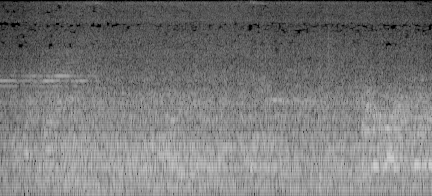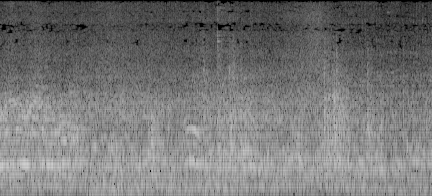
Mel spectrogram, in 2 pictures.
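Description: A crowd of men talk and shout outdoors.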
